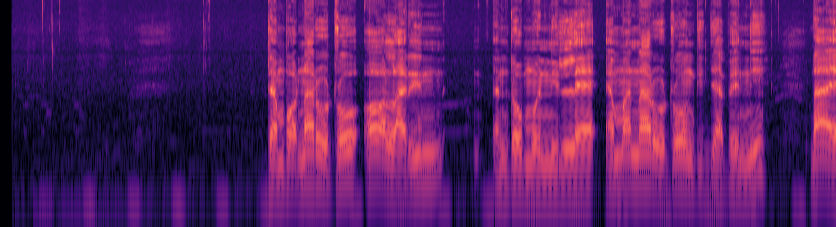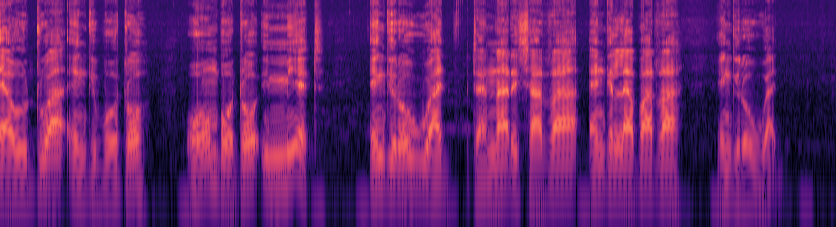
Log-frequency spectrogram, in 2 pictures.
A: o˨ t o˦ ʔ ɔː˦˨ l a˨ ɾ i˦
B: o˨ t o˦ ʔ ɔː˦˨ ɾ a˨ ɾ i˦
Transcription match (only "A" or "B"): A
